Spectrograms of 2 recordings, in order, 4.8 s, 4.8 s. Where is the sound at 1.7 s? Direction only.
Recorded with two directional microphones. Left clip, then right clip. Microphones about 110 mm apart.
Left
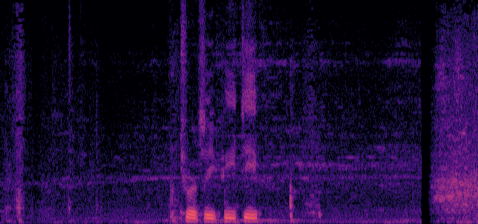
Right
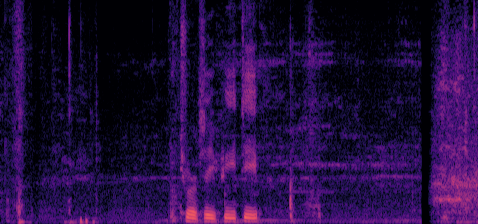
Centre (ahead or behind).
